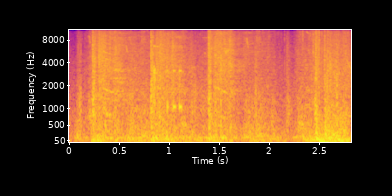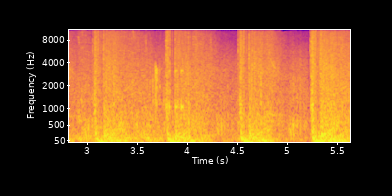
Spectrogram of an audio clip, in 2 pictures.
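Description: A pickaxe strikes a rock wall with sharp, repeated hits.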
